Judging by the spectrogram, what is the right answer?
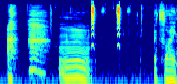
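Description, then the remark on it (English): A voice imitates a squeaky handmade plush toy being hugged, with a run of fairly loud squeaks: short chirps, a long drawn-out squeal in the middle, then a few more quick squeaks. “Warm like a bear, cute like a cat, and always lets out that cute squeak when you hug it.”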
